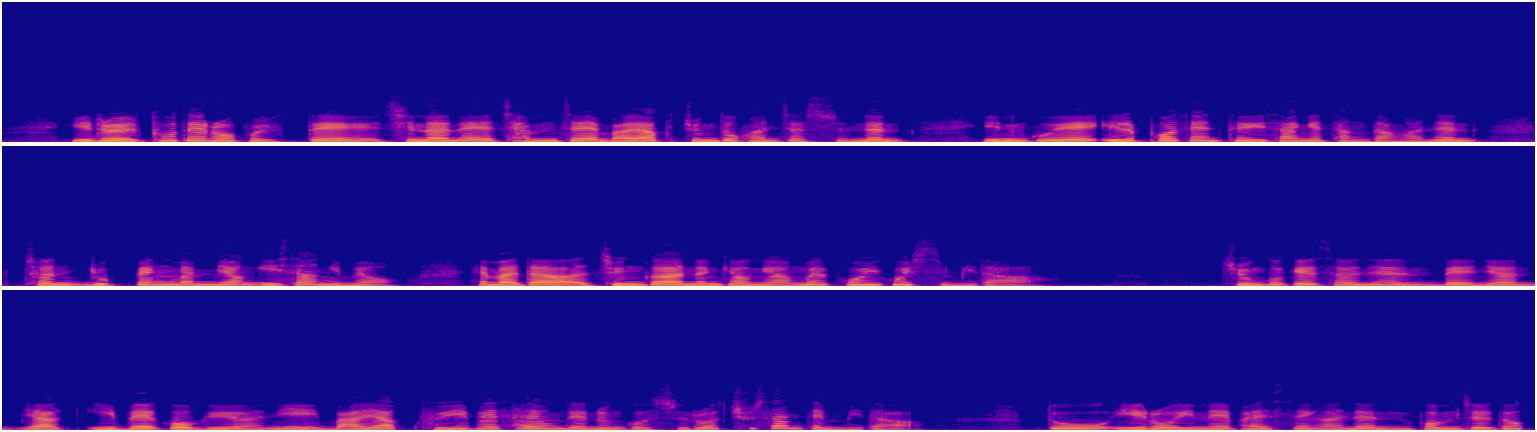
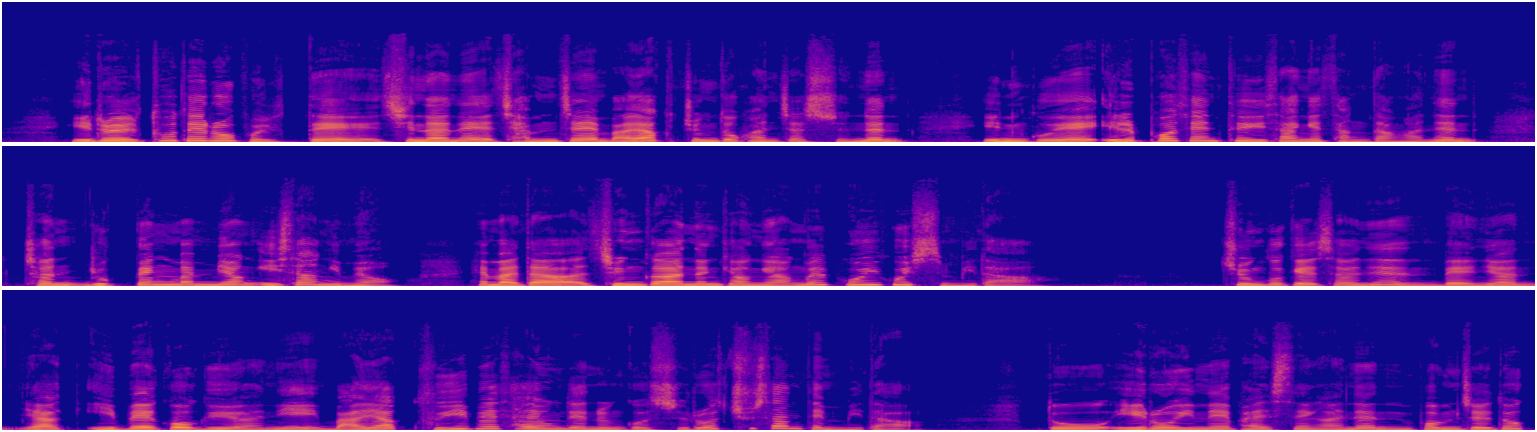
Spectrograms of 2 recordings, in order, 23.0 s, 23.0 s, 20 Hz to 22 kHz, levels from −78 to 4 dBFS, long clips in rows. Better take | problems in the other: second | muffled; very; fading above 2.5 kHz

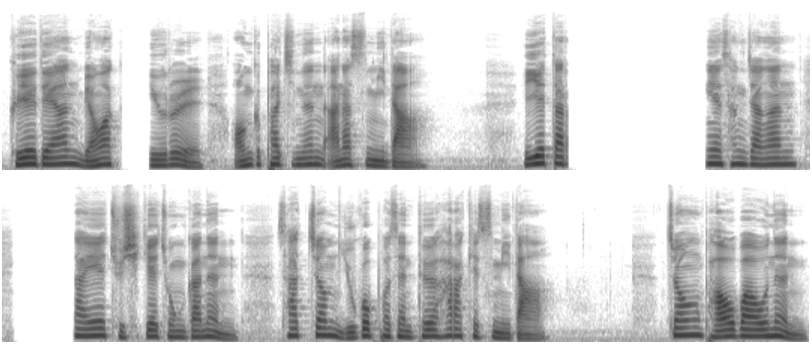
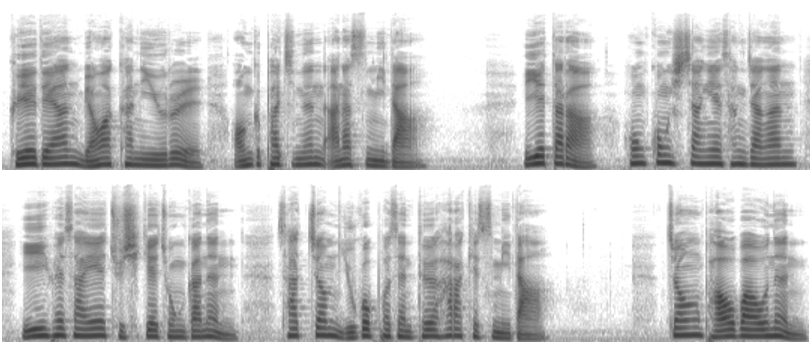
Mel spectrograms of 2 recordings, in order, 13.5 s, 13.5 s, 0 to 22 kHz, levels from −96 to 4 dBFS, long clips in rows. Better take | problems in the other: second | audio cutting out; at 1 s, at 4.5 s for 1 s and at 7 s

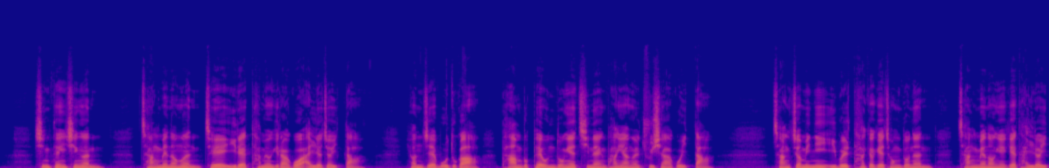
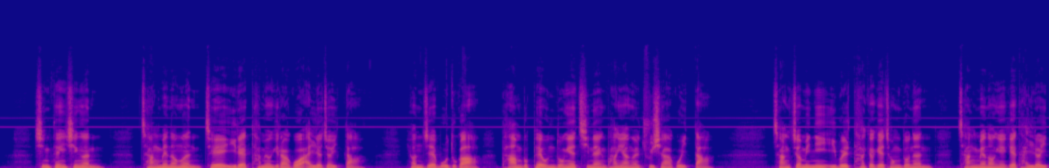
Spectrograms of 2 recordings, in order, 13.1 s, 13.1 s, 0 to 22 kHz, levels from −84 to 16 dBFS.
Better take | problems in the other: first | high-pitched whine; faint; throughout; 5.5 kHz, 30 dB below the speech

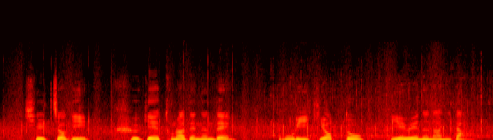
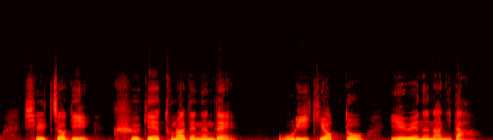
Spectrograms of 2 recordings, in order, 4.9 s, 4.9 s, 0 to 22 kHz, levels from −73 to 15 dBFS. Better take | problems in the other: second | crowd noise; noticeable; throughout; 15 dB below the speech

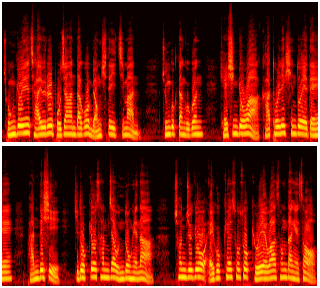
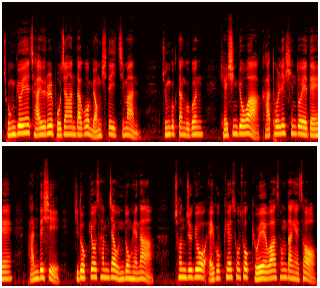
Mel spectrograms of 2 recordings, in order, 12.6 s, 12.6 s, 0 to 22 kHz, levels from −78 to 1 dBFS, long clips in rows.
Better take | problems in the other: second | distortion; slight; 10 dB below the speech

